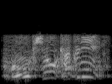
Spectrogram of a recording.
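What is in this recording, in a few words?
near waypoint mood high, speech japanese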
